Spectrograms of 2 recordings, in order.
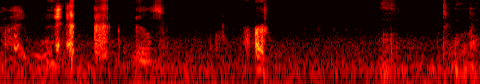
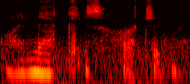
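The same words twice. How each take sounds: First: Word by word with long pauses, first word high; broken by pain. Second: Soft unvoiced whisper; whispered complaint. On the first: [name] pushing out words past her aching neck. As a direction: force each word out through the pain. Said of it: "first said whole in a whisper". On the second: [name] whispering about her aching neck. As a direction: breathe it out in pain. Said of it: "repeated as broken pieces". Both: Real, not acted.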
